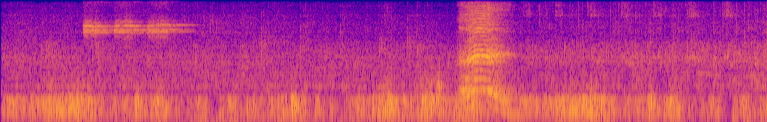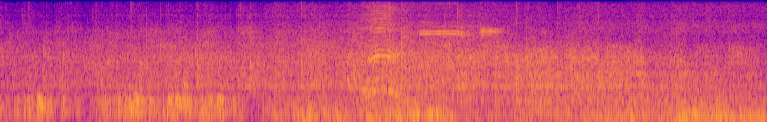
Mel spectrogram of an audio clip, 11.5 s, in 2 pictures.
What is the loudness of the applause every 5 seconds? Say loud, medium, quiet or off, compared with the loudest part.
quiet, loud, loud.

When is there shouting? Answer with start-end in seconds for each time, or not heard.
3.4-3.9, 8.4-8.9.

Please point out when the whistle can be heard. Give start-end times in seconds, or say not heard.
0.6-1.4, 8.8-9.5.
